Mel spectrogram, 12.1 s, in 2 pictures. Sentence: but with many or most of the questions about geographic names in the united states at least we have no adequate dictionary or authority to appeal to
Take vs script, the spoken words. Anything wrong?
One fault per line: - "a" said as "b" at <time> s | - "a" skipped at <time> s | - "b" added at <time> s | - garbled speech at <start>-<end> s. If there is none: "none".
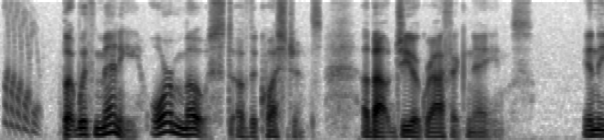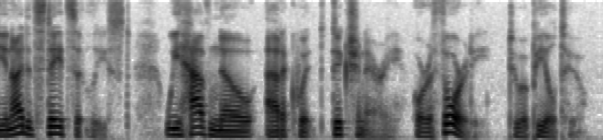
none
